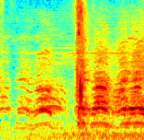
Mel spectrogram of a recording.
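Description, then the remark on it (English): A large street crowd of protesters in Iran's capital city shouts together in sustained, chant-like cries in Farsi while clapping, with a sharp burst of clapping or impact noise cutting through midway. The voices are loud and continuous across the short stretch. “People out on the streets of the capital city, clapping and shouting in Farsi, from Kurdistan to Iran, oppression against women.”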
